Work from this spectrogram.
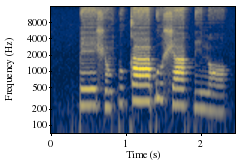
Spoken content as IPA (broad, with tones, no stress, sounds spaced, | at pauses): k͡p eː˨ ʃ ɔ̃˨ k͡p u˧ k aː˦ ɓ u˦ ʃ aː˧ k͡p i˨ n ɔ˨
